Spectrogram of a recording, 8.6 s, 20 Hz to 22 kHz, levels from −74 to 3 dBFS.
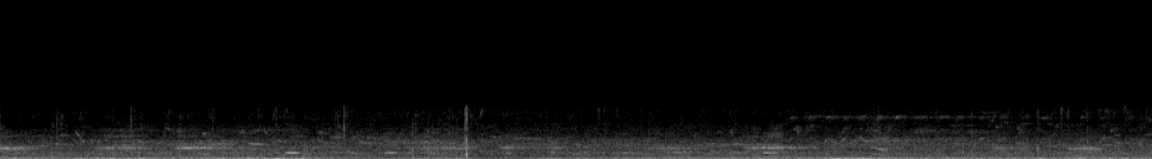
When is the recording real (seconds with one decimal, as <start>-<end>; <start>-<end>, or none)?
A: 0.0-8.6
